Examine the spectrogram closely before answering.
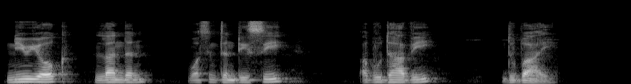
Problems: background sounds at intervals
